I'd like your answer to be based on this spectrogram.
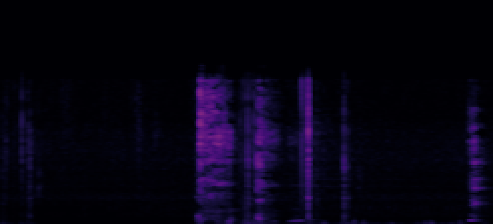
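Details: Person apologising for coughing: a few short, abrupt, rough, throaty cough bursts after a quiet start, against faint room noise.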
